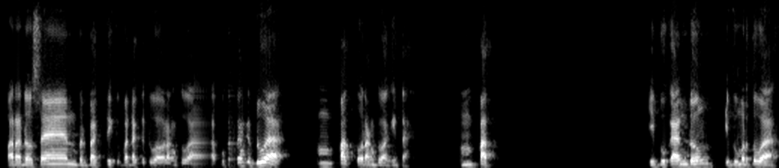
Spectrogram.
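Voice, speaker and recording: A man's voice: mid-range voice, measured pace, long pauses, a bit bright, muffled recording. A man preacher telling a moving story in a sermon, repeating phrases and pious exclamations. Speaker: Islamic preacher.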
